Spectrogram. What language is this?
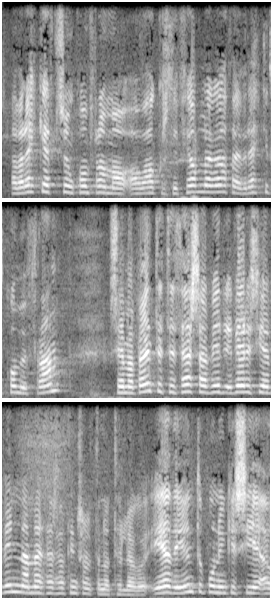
Icelandic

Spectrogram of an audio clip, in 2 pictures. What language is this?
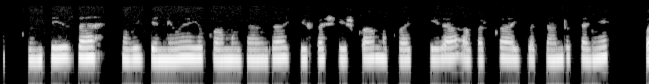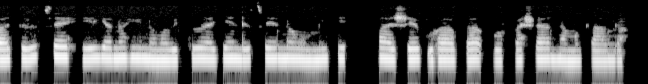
Kinyarwanda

